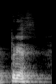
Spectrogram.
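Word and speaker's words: press: तो स लिख देंगे, ए साइलेंट है, प्रेस।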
